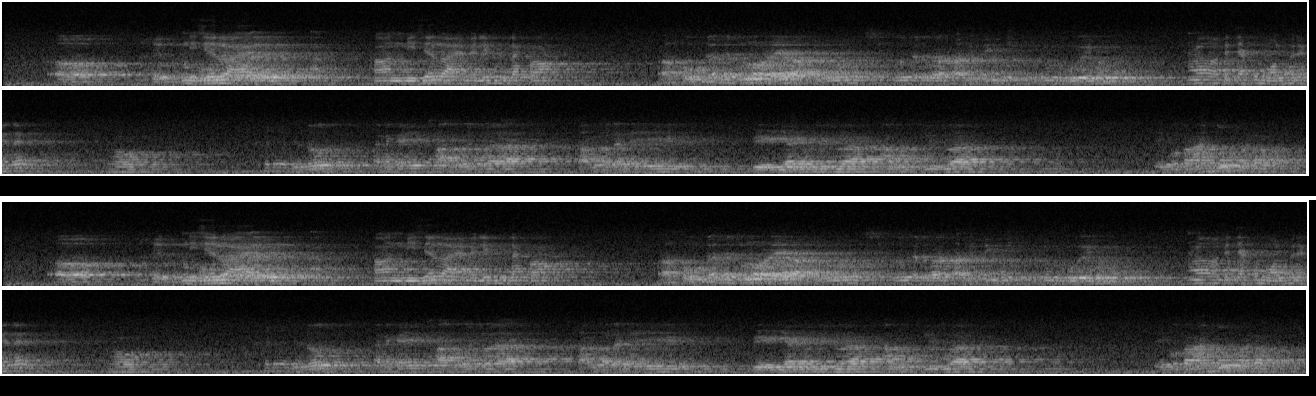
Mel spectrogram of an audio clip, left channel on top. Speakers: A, on the right (about 20°); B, on the left (about 45°).
A: অ এ সেইটোতো
B: নিজে
A: সৰুতে
B: লৰাই
A: সৰেই
B: অ নিজে লৰাই মেলি, লখ অ
A: অ সৰুতে সেইটো লৰেই আৰু সেইটো সেইটো মানে প্ৰাকৃতিক বস্তু সেইটো হবই মানুহৰ
B: আহ তেতিয়া কোমল হৈ থাকে যে
A: অ
B: সেইটো কথা।
A: কিন্তু এনেকেই খাল হৈ যোৱা তাৰপিছতে সেই বেৰিয়াই গজি যোৱা আলু ফুলি যোৱা
B: অ।
A: এইবোৰ কাৰণতো
B: আলু
A: হয় ন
